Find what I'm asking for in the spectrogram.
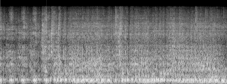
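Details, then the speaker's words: Rusi Chariot 175 trike single-cylinder engine after temporarily refitting a brittle, leaking rubber hose that caused hissing and overheating: even, steady idle thump with no hiss or leak sound; normal idle after fix. "So matining na yung under niya, wala nang ingay. Walang nang ingay na naririnig tayo kay Chariot."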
